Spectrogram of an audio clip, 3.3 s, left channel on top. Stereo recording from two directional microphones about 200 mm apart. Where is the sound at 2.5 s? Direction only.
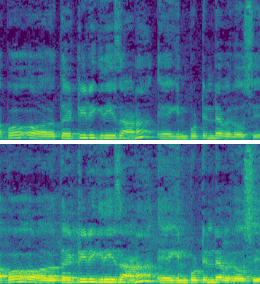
40° left (ahead or behind).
